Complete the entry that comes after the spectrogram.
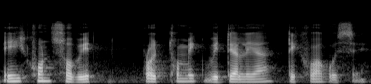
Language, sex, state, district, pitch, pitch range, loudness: Assamese, male, Assam, Kamrup Metropolitan, 130 Hz, 120-145 Hz, -20 LUFS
